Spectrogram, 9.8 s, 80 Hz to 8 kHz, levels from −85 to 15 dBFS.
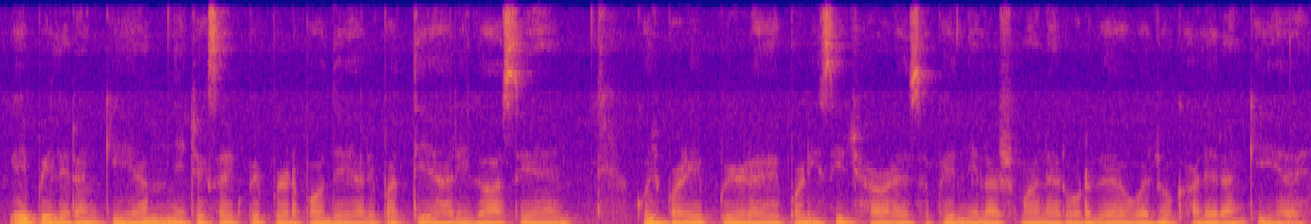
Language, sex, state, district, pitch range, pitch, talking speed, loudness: Hindi, male, Maharashtra, Dhule, 100-105 Hz, 100 Hz, 230 wpm, -16 LUFS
